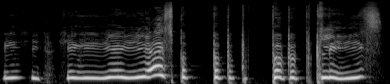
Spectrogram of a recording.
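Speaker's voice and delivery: high, trembling stammer; quivering. A narrator's reading. Mister Jelly accepting the tramp's secret, quivering and stammering. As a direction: stutter each word out in squeaky fear. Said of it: "quivered and shook and said".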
